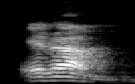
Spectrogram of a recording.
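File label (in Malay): "eram", Malay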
